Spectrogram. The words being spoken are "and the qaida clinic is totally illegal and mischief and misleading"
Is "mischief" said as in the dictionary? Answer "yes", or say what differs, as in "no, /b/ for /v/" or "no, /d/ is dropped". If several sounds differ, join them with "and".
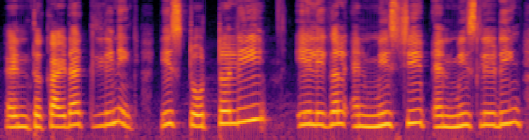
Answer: no, /p/ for /f/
